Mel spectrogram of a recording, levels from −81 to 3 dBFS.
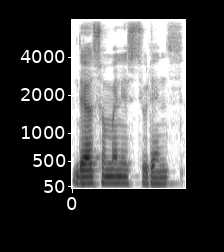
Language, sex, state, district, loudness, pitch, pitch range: English, male, Arunachal Pradesh, Longding, -18 LUFS, 115 Hz, 105-115 Hz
